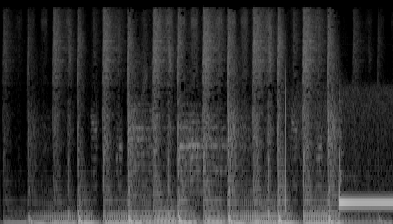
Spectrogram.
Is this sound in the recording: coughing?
no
